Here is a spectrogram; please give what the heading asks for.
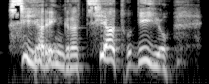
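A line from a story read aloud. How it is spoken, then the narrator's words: Old man's exclamation. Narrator (Italian): esclamò l'anziano signore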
